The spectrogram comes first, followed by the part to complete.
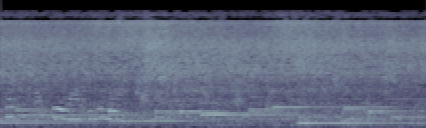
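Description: Food frying in a pan on a gas stove, a steady sizzle, under background music of long held notes.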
